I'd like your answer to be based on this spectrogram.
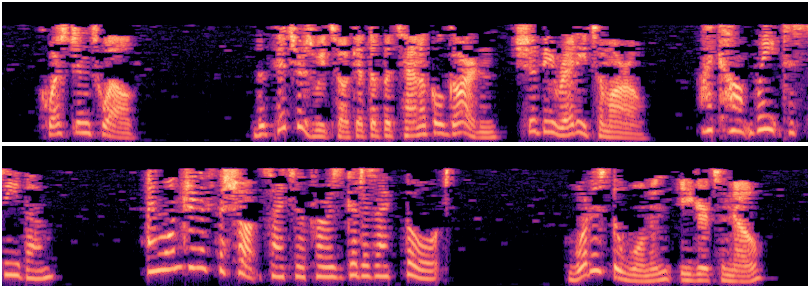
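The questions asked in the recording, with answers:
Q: What is the woman eager to know?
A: Whether her photos are as good as she thought.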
